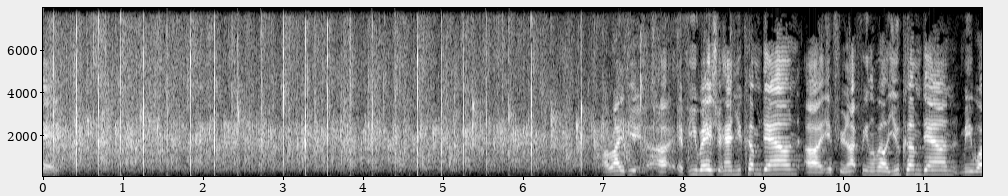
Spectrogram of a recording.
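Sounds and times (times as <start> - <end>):
audience applause: 0.0 - 8.5
speech: 7.0 - 11.7.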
